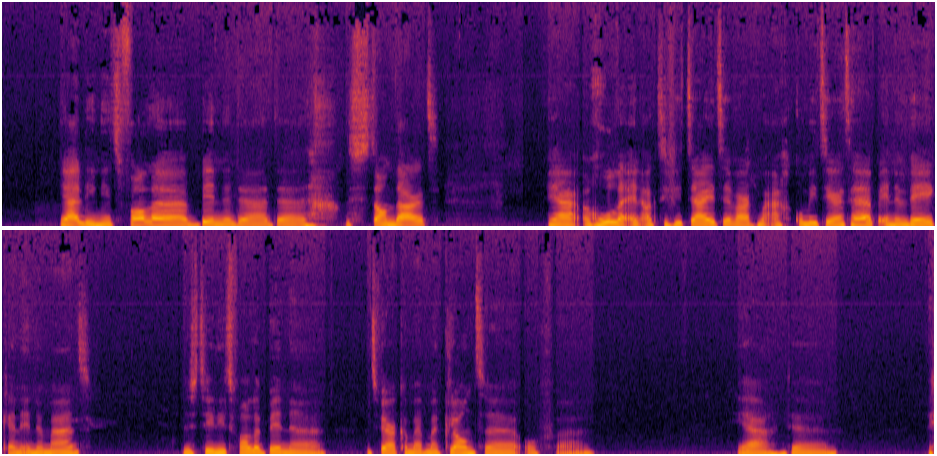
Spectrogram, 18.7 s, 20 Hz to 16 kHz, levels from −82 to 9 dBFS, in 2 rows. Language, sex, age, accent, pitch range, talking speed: Dutch, female, 20-39, Dutch, 180-200 Hz, 130 wpm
